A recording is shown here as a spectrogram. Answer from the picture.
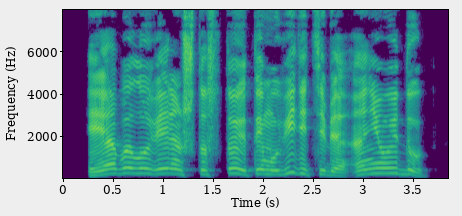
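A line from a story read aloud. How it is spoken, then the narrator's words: Indifferent, offhand. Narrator (Russian): равнодушно бросил лорд Иннес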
